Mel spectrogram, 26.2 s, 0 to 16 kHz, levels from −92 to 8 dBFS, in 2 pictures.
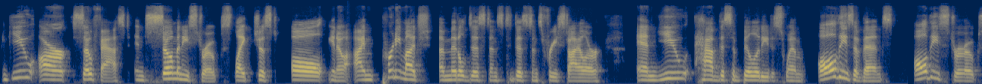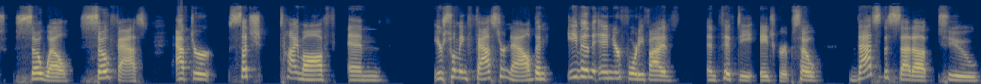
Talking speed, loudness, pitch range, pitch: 140 wpm, -18 LUFS, 175-245 Hz, 195 Hz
